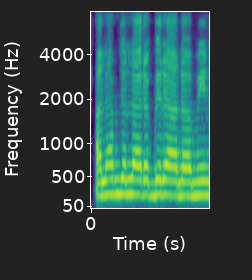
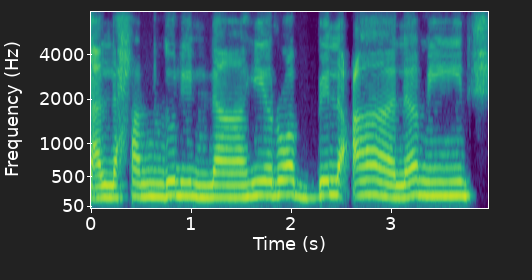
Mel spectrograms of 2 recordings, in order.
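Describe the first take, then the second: First: It is recited quickly and hurriedly. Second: It is recited slowly and clearly.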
